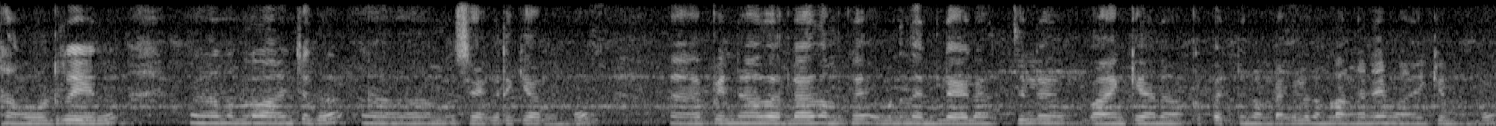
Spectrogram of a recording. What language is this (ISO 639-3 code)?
mal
